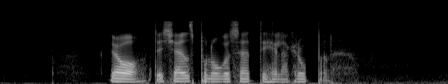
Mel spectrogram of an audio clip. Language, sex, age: Swedish, male, 40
